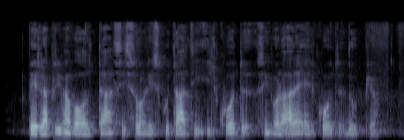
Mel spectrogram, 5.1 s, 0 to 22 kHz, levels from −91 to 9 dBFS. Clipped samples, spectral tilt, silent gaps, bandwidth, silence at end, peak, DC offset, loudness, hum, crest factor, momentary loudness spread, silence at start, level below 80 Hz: under 0.1%; -5 dB/octave; none; 11.5 kHz; 0.2 s; -12 dBFS; under 0.1%; -33 LUFS; none; 20 dB; 13 LU; 0.35 s; -80 dBFS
